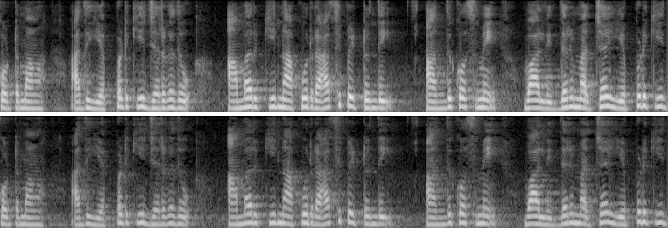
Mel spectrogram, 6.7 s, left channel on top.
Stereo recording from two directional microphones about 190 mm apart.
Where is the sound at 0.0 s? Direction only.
25° left (ahead or behind).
